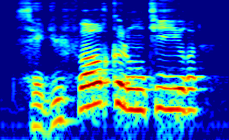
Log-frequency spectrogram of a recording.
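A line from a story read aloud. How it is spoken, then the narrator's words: Hunter exclaiming. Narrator (French): s'écria le chasseur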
